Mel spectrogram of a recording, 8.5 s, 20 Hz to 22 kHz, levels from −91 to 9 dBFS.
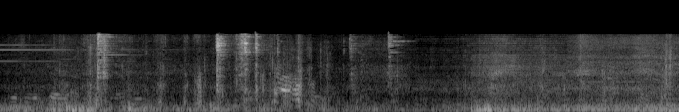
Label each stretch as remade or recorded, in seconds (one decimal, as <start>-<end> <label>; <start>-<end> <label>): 0.0-5.2 recorded; 5.2-7.1 remade; 7.1-8.5 recorded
